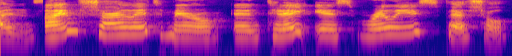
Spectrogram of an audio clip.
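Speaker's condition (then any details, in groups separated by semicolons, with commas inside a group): Cerebral palsy; hard to talk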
